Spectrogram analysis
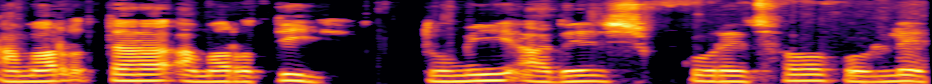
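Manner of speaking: slow dictation, word by word; slow teacher dictation; slowly, on request. Shown as a demonstration. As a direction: stretch each word so they can copy it. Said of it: "আস্তে আস্তে বলেন".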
